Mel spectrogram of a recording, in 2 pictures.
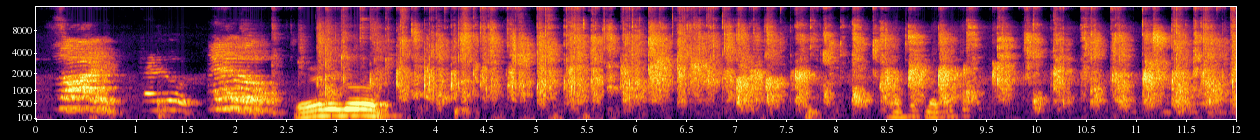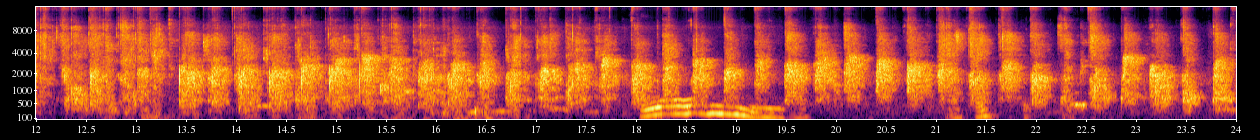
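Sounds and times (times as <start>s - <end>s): group clapping fast: 2.4s - 24.0s
person calling out: 18.0s - 19.5s.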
